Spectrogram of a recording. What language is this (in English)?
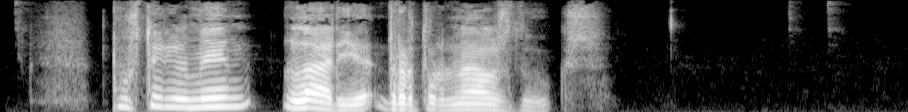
Catalan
